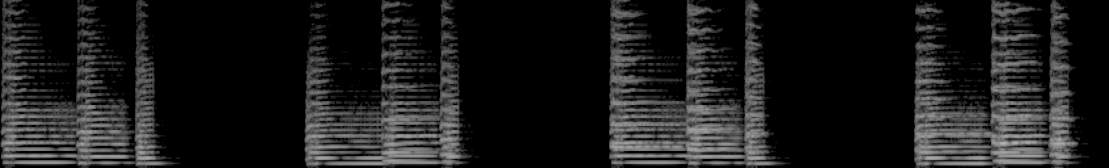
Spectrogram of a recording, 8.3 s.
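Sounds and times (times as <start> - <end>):
pop brass: 0.0 - 1.4, 2.3 - 3.6, 4.6 - 6.0, 6.9 - 8.3.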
